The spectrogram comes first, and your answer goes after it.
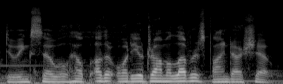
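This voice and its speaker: A man's voice: mid-range voice, steady tone, a little fast, warm tone, faint music behind. A man announcing scripted credits for an audio drama.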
